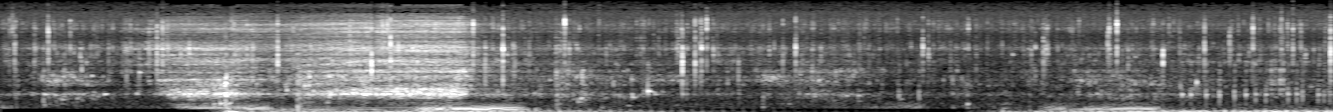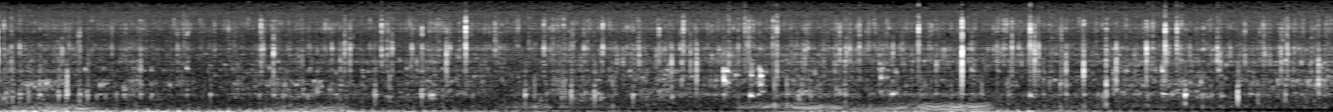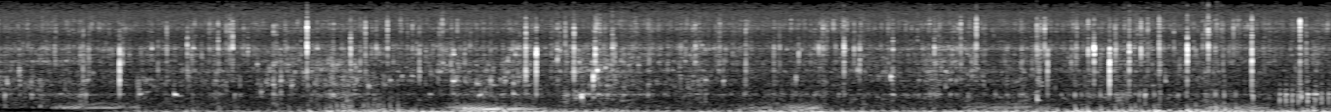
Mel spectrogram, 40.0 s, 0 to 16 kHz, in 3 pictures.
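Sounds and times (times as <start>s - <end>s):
crackling clicks: 0.0s - 39.9s
underwater watery hiss: 1.2s - 6.5s
low muffled surges: 2.1s - 5.9s.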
